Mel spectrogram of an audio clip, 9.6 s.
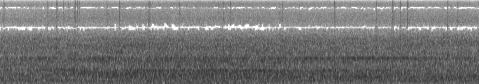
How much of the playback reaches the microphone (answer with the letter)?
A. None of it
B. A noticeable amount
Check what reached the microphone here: A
